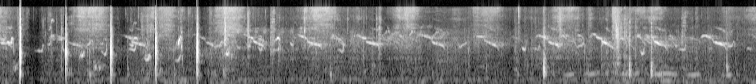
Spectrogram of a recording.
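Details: Several grey francolin hatchlings peep in rapid high chirps, each a brief down-slurred note, forming a busy chattering stream, with a few loud sharp clicks early on.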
